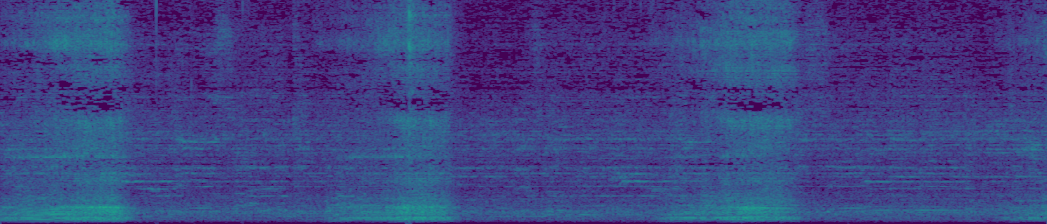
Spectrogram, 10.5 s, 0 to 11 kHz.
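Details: A sleeping male roommate snores in three rough, rattling snores, about 18 a minute, each lasting about a second with quiet between them, over faint background music.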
